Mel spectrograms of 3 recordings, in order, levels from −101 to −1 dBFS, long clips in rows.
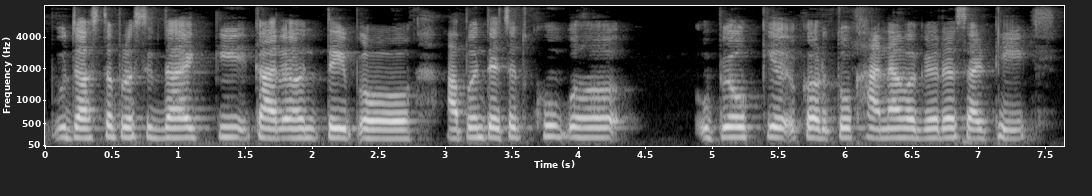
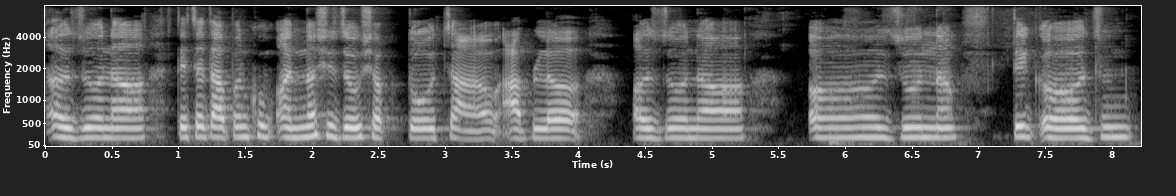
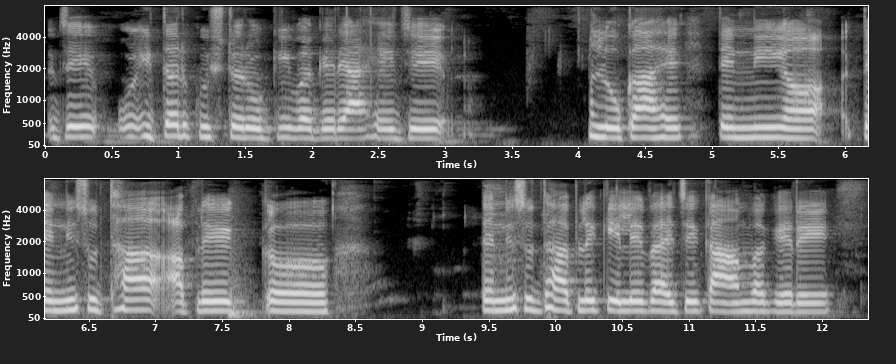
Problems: constant background noise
